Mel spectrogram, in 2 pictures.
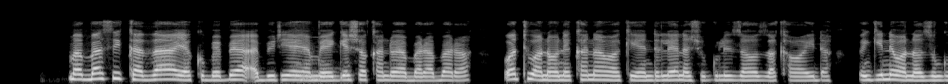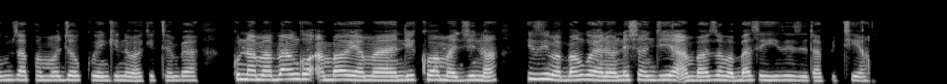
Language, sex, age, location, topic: Swahili, female, 18-24, Nairobi, government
